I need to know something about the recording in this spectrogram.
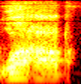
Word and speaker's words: Wahab: Fatima Wahab. It's usually first syllable in Arabic.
